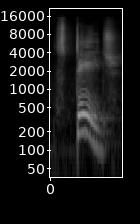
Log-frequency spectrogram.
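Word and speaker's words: stage: ಅಲ್ಲಿ ಎಂಡ್ ಆಗಿದೆ right so ಜಿ ಇ ಅಲ್ಲಿ ಎಂಡ್ ಆಗಿದೆ ಇದನ್ನ ನಾವು ಸ್ಟೇಜ್ ಅಂತ ಹೇಳ್ತೀವಿ ಹೊರತು ಸ್ಟ್ಯಾಗ್ ಅಂತ ಹೇಳಲ್ಲ ಒಂದು ವೇಳೆ ನಿಮಗೆ ಸ್ಟ್ಯಾಗ್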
